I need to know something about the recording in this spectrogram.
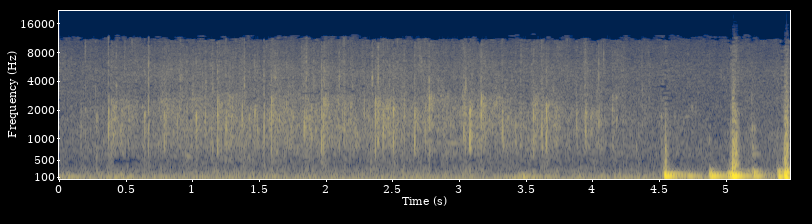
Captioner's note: audience applause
